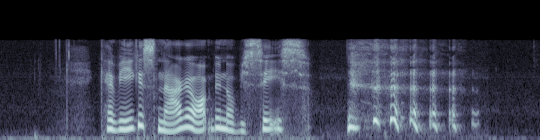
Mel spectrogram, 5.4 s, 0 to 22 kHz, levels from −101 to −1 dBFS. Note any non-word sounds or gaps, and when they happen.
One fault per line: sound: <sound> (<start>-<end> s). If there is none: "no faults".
sound: laugh (3.5-4.8 s)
